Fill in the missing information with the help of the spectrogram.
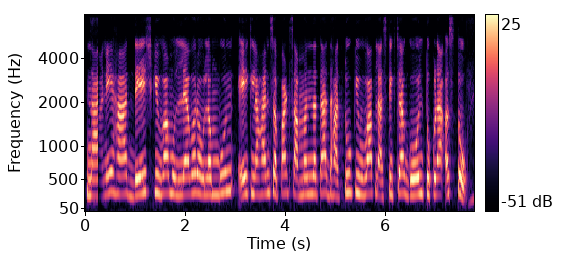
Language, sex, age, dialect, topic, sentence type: Marathi, female, 18-24, Varhadi, banking, statement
